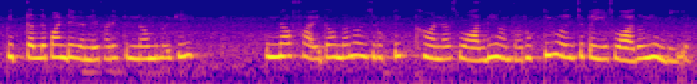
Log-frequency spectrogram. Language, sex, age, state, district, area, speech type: Dogri, female, 18-30, Jammu and Kashmir, Samba, rural, spontaneous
